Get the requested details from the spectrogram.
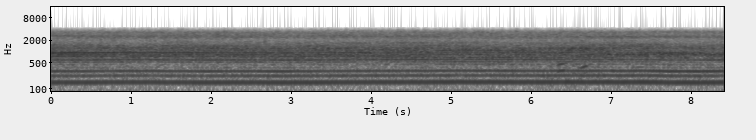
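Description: A motorcycle engine roars loudly at high revs.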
